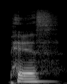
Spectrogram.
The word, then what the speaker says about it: Pyth: We take a look at also in the case of Pyth, right? It's spelled Python, but without on, so without on, Python minus on becomes Pyth.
